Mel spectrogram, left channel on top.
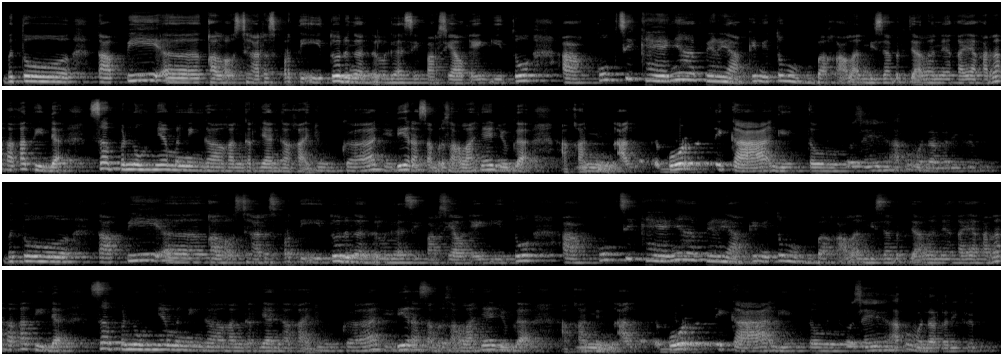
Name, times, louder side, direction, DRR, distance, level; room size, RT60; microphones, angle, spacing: voice 1, 0.0-18.5, left 4 dB, 35° left, 8 dB, 0.3 m, -30 dB
voice 2, 15.7-16.1 16.6-16.7 18.4-19.9, right 1 dB, 75° right, 6 dB, 0.6 m, -35 dB
7.6 x 2.8 x 2.3 m, 0.93 s
head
